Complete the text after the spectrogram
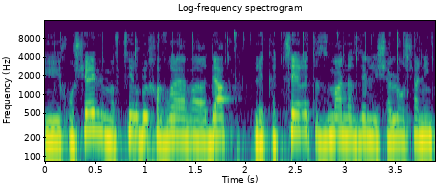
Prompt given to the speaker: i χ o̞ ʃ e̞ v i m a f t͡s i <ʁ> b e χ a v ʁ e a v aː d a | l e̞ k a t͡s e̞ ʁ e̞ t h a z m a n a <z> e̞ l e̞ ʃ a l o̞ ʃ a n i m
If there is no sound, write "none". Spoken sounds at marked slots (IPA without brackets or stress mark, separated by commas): ʁ, z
